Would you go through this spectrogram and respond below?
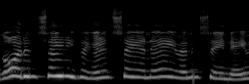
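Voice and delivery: high-pitched protesting imitation; mock defensive. Man denying he named anyone, mock defensive.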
